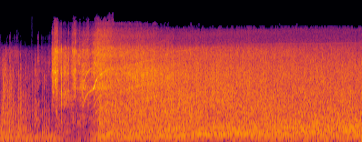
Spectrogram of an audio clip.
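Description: Wind rushes loudly past the aircraft.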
